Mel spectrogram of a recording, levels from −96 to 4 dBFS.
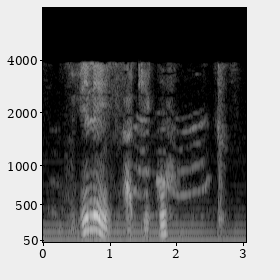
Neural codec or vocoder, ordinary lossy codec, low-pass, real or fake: none; AAC, 16 kbps; 7.2 kHz; real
